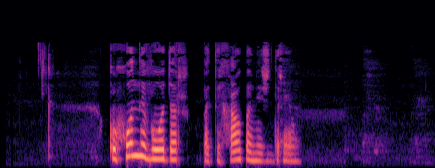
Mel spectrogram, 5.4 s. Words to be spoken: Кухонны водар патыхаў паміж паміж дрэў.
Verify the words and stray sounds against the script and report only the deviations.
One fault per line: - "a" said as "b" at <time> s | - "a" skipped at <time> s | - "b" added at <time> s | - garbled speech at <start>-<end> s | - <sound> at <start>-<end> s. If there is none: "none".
- "паміж" skipped at 3.3 s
